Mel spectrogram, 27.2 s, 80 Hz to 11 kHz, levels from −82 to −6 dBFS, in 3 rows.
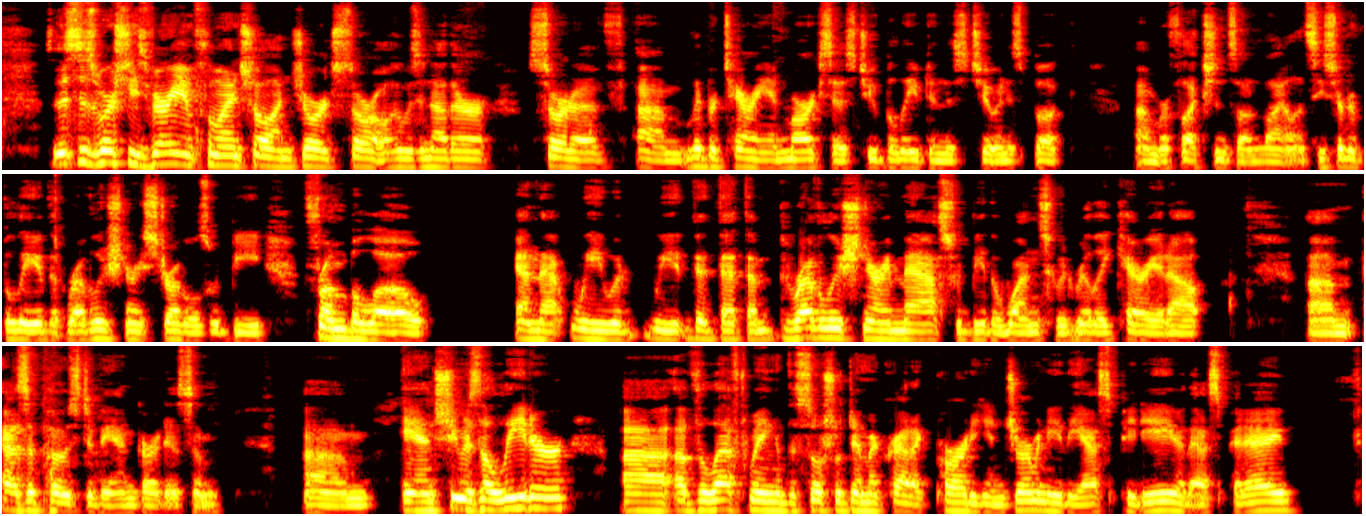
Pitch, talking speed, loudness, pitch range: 125 Hz, 195 wpm, -18 LUFS, 115-135 Hz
